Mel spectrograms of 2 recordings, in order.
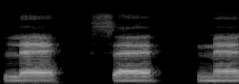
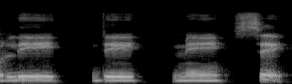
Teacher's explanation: all these little words have to have an open E as their vowel · Shown in: first take · And I'm mentioning it because in spoken French, this is not the case really anymore.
